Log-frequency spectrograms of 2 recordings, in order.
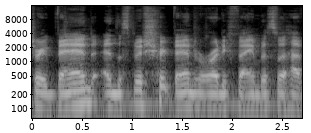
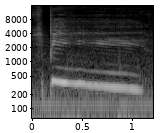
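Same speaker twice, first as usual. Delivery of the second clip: mock cheer; 4 dB quieter than usual. Sarcastic cheer at failed search.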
